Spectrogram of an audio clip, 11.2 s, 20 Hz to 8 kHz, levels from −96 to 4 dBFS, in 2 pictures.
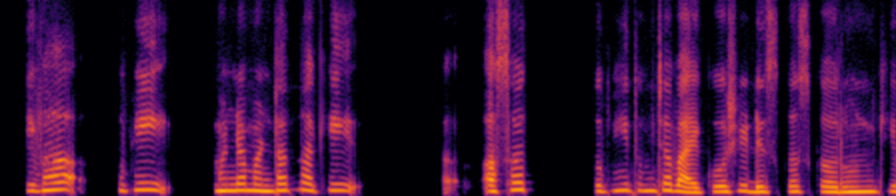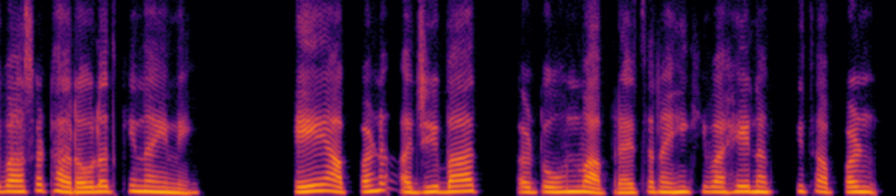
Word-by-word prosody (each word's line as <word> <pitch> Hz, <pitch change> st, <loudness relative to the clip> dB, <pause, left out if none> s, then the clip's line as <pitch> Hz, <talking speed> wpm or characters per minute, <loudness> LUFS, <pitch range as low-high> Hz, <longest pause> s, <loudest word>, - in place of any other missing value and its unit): किंवा 270 Hz, +4 st, +2 dB, 0.3 s
तुम्ही 280 Hz, +3 st, -2 dB, 0.3 s
म्हणजे 250 Hz, +2 st, +4 dB
म्हणतात 260 Hz, 0 st, +2 dB
ना, 275 Hz, -, 0 dB
की 265 Hz, -1 st, -4 dB, 0.6 s
अ, -, -, -13 dB, 0.3 s
असं 290 Hz, +6 st, +2 dB, 0.5 s
तुम्ही 250 Hz, +4 st, -3 dB
तुमच्या 250 Hz, +1 st, 0 dB
बायकोशी 215 Hz, +1 st, +2 dB
डिस्कस 210 Hz, +1 st, -2 dB
करून 210 Hz, +1 st, +3 dB
किंवा 220 Hz, 0 st, +1 dB
असं 220 Hz, +4 st, -1 dB
ठरवलंत, 205 Hz, -1 st, +3 dB
की 235 Hz, -, -2 dB
नाही 215 Hz, -3 st, +4 dB
नाही 175 Hz, -2 st, 0 dB, 0.6 s
हे 220 Hz, +4 st, +5 dB
आपण 215 Hz, +5 st, -1 dB
अजिबात 210 Hz, +4 st, +1 dB, 0.3 s
अ, 200 Hz, -, -3 dB
टोन 205 Hz, +1 st, +2 dB
वापरायचं 180 Hz, +1 st, 0 dB
नाही 200 Hz, 0 st, +3 dB
किंवा 205 Hz, -1 st, -1 dB
हे 215 Hz, +2 st, +1 dB
नक्कीच 210 Hz, +1 st, -2 dB
आपण, 205 Hz, +1 st, 0 dB
215 Hz, 160 wpm, -22 LUFS, 200-245 Hz, 0.6 s, हे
